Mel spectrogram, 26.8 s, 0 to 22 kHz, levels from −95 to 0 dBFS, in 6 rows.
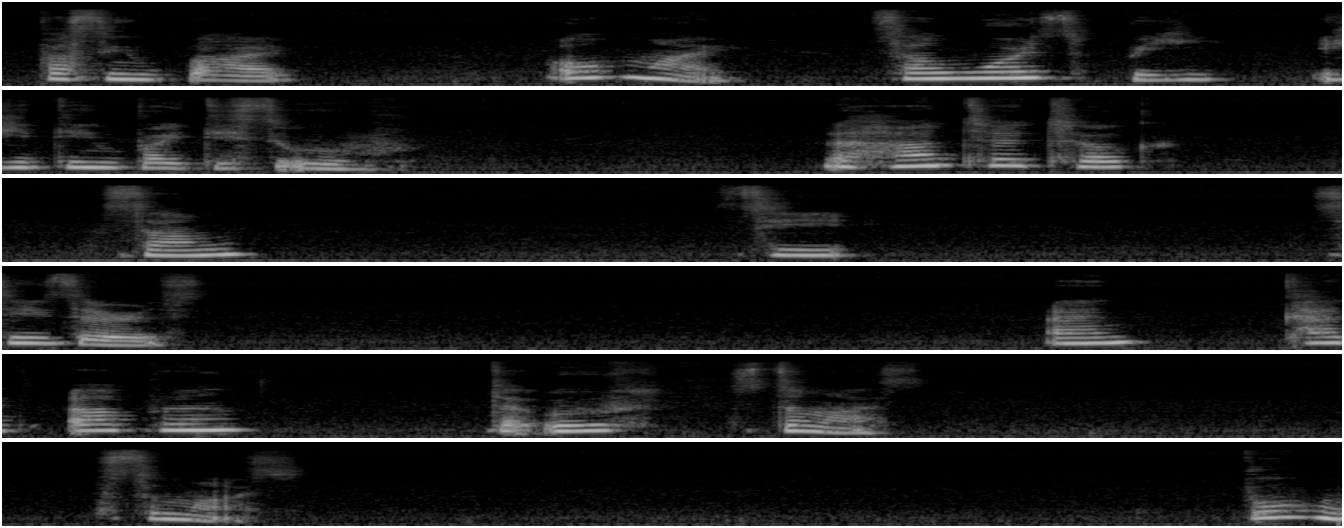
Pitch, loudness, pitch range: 245 Hz, -39 LUFS, 225-275 Hz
